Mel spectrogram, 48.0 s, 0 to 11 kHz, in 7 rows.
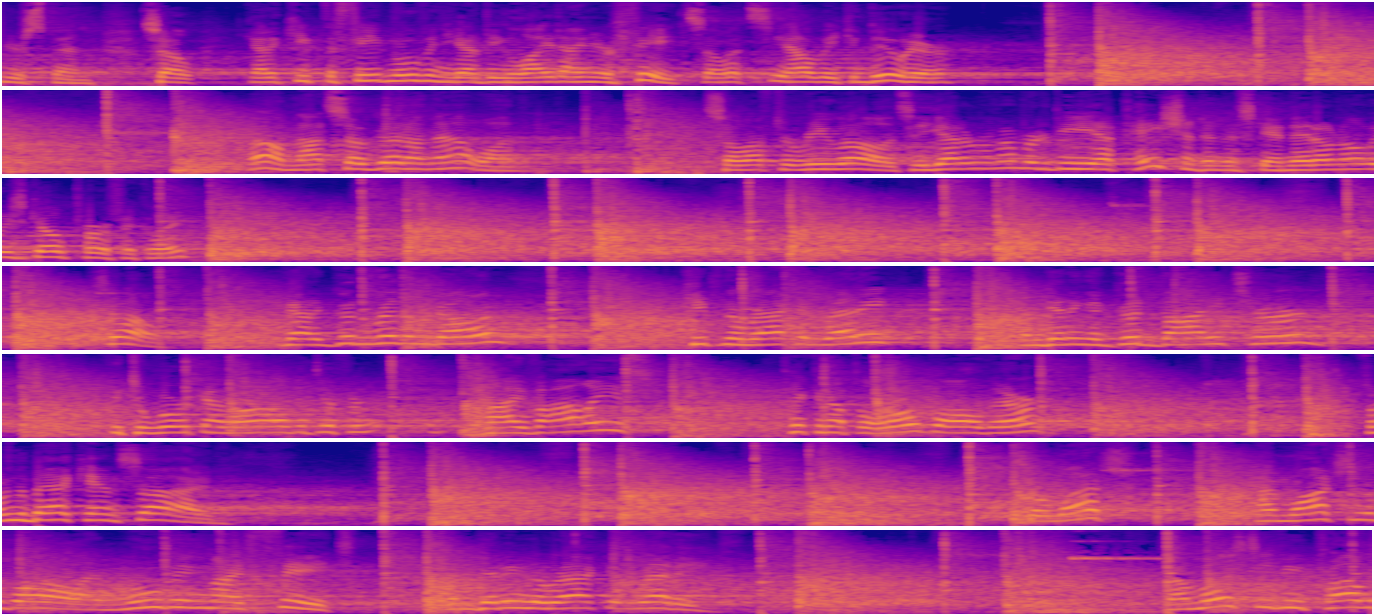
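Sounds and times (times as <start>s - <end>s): racket striking squash ball: 3.9s - 10.6s, 14.4s - 34.7s, 35.4s - 48.0s
ball hitting court wall: 5.2s - 10.5s, 14.4s - 34.4s, 35.6s - 48.0s.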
